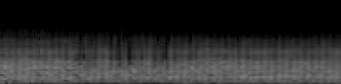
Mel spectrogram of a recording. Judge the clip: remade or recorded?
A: remade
